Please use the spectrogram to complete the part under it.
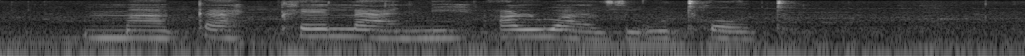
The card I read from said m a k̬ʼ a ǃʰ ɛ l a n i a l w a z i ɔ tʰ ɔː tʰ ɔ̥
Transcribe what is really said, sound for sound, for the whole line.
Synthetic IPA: m a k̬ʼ a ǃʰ ɛ l a n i a l w a z i u tʰ ɔː tʰ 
